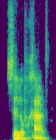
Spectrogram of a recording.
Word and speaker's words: Zelofehad: Entonces, vamos a seguir con el caso de las hijas de Zelofehad, ¿verdad? O Zelofhad, como podríamos pronunciar también.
